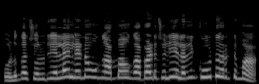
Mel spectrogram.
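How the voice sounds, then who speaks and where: A woman's voice: high-pitched, racing, a bit bright, no echo. Cartoon role: prying, bossy older village woman, dry close voice, played by a woman.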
